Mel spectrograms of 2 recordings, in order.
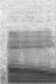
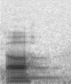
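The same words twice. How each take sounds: First: The word is stressed with a full vowel. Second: The word is unstressed with a reduced vowel. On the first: The speaker calls it wrong. "we don't usually say a" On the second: The speaker calls it right. "we say a"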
